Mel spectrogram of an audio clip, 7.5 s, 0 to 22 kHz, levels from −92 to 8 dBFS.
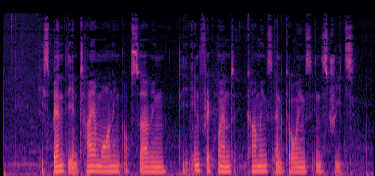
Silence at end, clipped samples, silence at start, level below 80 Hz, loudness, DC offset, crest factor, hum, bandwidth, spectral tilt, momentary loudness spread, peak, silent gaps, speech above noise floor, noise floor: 0.05 s; under 0.1%; 0.1 s; -48 dBFS; -27 LUFS; under 0.1%; 22 dB; none; 15.5 kHz; -5.5 dB/octave; 14 LU; -6 dBFS; none; 22 dB; -48 dBFS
